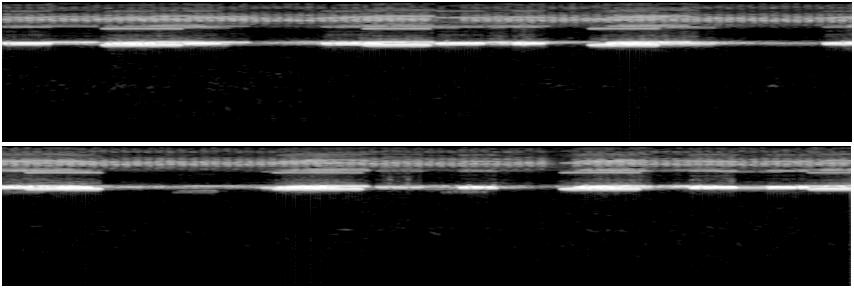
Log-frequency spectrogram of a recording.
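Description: Several crickets sing together, giving high, pulsing trills in bursts of about a second. Beneath them runs a continuous shrill hum from more distant insects.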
